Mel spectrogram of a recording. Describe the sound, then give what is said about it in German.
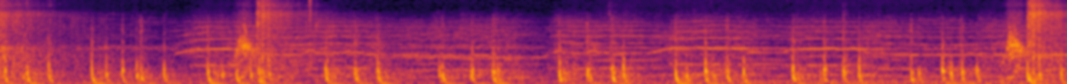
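Rapid, overlapping hoofbeats clatter as several ridden donkeys gallop along the left bank of the Nile, past the Memnon columns and temples, a continuous clip-clop rhythm with occasional brighter tonal calls rising above the pounding. “Im gedämpften Eselsgalopp ritten wir am linken Nilufer entlang, vorbei an den berühmten Memnonsäulen und den ebenso berühmten Tempeln von Medinet, Habu und der El-Bahri.”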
